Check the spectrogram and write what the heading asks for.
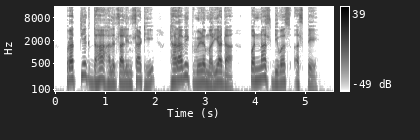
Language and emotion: Marathi, neutral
